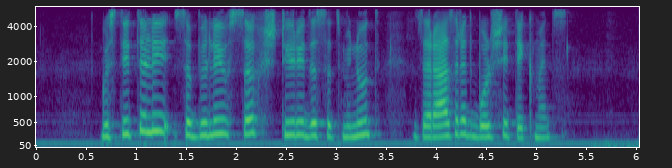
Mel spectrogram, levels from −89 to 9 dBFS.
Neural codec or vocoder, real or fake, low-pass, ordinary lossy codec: none; real; 5.4 kHz; none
